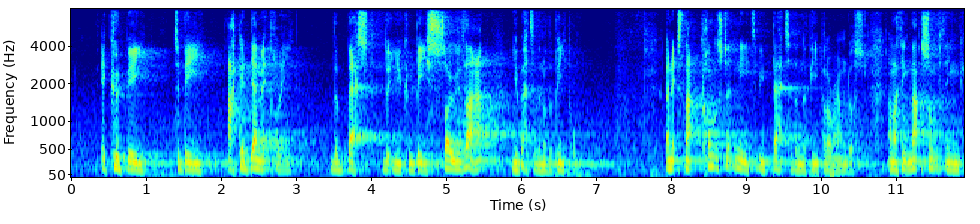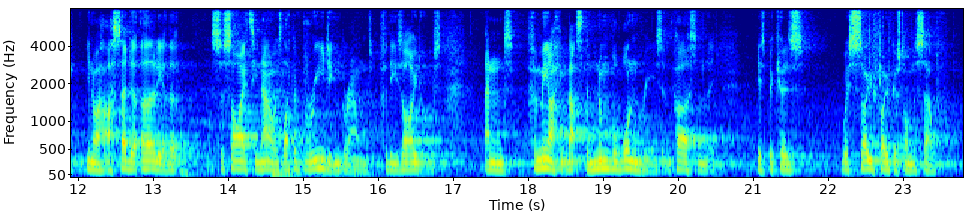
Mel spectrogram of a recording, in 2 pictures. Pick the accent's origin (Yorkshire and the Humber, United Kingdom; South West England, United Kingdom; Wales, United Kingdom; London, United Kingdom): South West England, United Kingdom; Gloucester; I grew up in Gloucester, so you wouldn't understand the Gloucester links.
